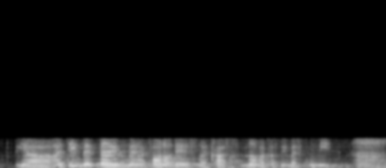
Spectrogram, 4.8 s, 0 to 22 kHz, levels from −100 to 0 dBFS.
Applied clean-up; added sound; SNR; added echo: neural separator model SepFormer DNS4.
